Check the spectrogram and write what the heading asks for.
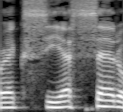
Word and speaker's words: XCSSET: So let's start with this new Mac malware, which is called XSET or XCSSet or XSET. Yeah, I pronounce it XCS set. Um, it's spelled XCSSET in all capital letters.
